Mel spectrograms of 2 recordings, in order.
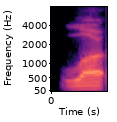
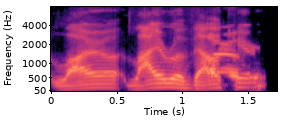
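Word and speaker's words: Lyra Valkyria: Lra Lyra Valkyia. Exactly. It's a hard name to pronounce.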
